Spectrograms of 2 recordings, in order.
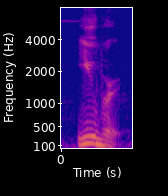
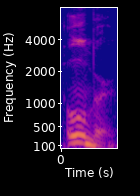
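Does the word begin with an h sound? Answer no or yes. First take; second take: yes; no. First: The word begins with an h sound. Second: The word begins with a vowel sound. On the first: The speaker calls it wrong. "He said Hubert, like Hubert" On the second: The speaker calls it right. "bro, that's Uber"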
